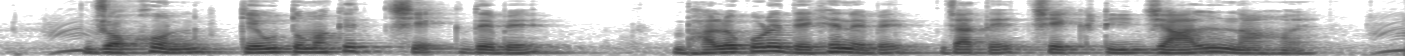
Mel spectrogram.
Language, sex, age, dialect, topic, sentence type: Bengali, male, 25-30, Standard Colloquial, banking, statement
